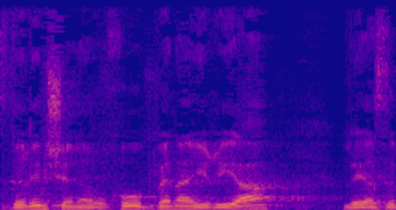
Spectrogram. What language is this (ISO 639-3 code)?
heb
